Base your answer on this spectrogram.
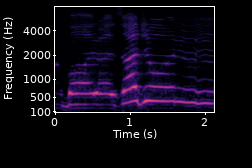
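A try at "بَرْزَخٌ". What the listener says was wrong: बरज़जुन, जीम का नुक्ता कहाँ?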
